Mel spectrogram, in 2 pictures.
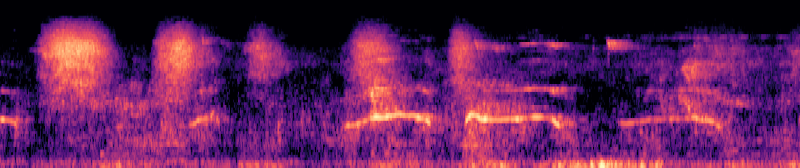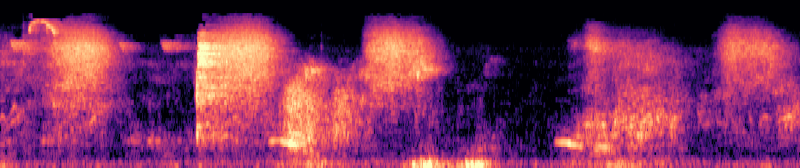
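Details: High on a tree, young monkey Sario cries after mother Sarah has left, giving soft wavering whistles and repeated breathy, hissing shrieks, one sharp loud screech near the end, over a faint low background rumble.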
